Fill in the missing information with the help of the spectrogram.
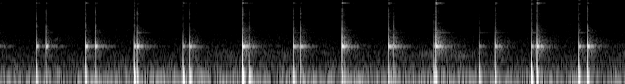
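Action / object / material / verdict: tap / can-shaped glass drinking glass / glass / none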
